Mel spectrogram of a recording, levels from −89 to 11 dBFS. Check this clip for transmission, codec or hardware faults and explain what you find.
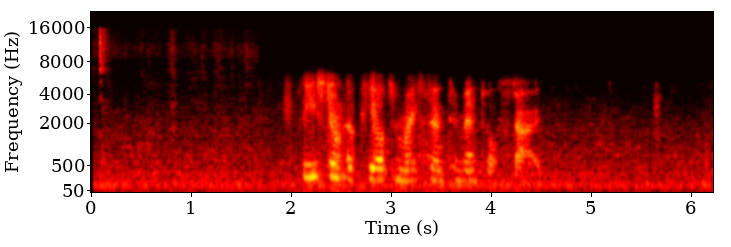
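One fault is present: a call bitrate drop running from 1.69 s to the end of the clip. The call's bandwidth estimate fell, and the encoder was instructed to cut its rate from 32 kbps to about 7 kbps, holding the lowest rate for 1.82 s. Starved of bits, the Opus encoder codes the speech more coarsely and narrows its bandwidth from 20 kHz to 6 kHz, so the speech turns muffled, rough and watery, losing its crisp high end.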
